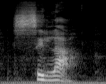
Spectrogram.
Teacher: So pronunciation, sila is on the second syllable, sila.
